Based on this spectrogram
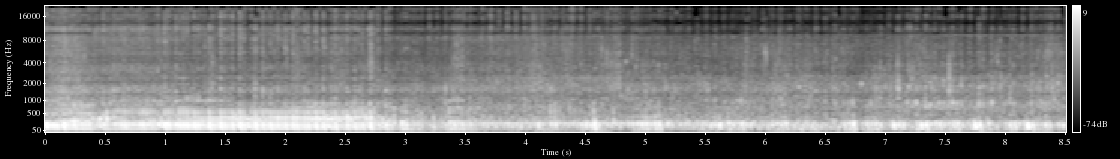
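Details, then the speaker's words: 6hp Hangkai two-stroke outboard with its lower-unit exhaust cap blown out. A loud, raw, rapping open-pipe exhaust note rises with throttle then eases off, because the exhaust escapes above water instead of through the water. "So we took it out. It's a lot louder. It kind of sounds like a straight pipe. It's not actually coming out through the water."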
